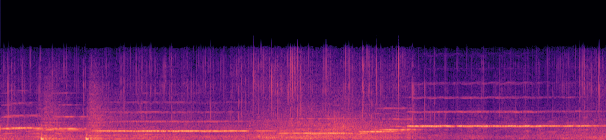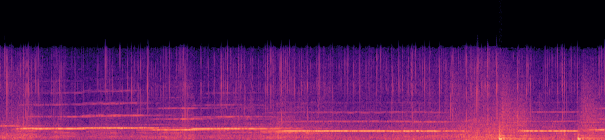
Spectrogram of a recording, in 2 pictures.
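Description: Basque folk dance music led by a high-pitched flute playing long held notes, with a small drum beating in short strokes near the start and again near the end.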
